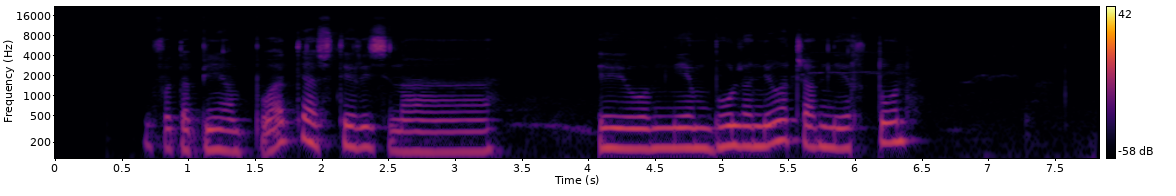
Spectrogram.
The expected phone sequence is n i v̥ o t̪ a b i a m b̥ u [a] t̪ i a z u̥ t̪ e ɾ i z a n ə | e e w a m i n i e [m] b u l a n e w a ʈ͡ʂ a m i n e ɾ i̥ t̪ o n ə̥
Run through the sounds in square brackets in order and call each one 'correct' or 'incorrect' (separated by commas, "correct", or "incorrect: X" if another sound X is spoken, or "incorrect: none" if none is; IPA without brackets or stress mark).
correct, correct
